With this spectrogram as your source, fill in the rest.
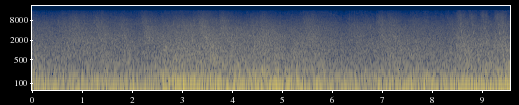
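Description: Explosions boom and rumble in a steady battle din.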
